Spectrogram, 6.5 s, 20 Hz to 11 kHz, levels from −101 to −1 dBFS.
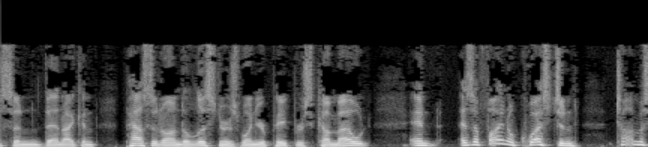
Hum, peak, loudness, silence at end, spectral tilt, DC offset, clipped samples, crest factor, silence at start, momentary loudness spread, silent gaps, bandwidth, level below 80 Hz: none; -6 dBFS; -20 LUFS; 0 s; -7 dB/octave; under 0.1%; under 0.1%; 14 dB; 0 s; 7 LU; none; 8 kHz; -56 dBFS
